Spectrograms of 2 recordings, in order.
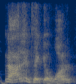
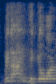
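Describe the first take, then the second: First: It is said casually, without conviction. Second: It is said forcefully, with strong conviction.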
